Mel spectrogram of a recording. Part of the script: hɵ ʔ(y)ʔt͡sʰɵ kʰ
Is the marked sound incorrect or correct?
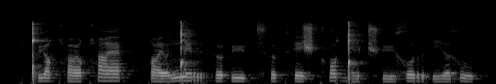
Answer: correct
